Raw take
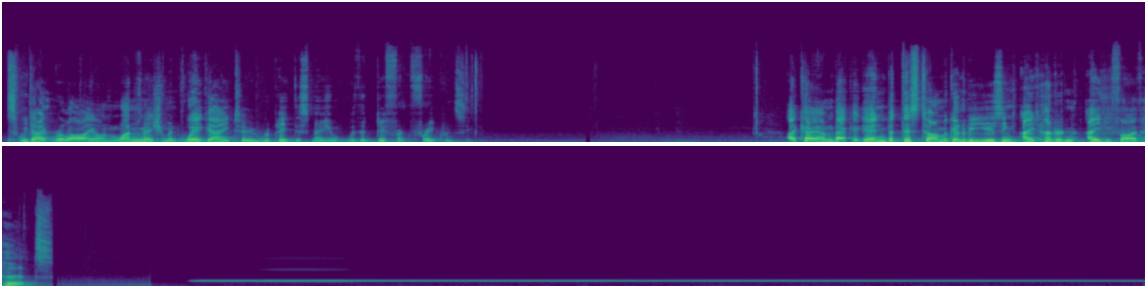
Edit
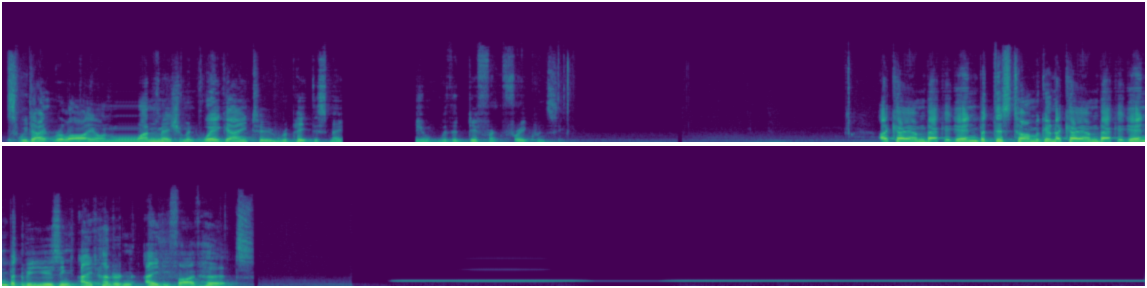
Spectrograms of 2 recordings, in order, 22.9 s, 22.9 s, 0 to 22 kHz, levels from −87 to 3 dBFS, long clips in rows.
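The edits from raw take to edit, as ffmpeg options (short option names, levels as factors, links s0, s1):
-filter_complex "[0:a]asplit=12[s0][s1][s2][s3][s4][s5][s6][s7][s8][s9][s10][s11];[s0]atrim=end=1.182[s12];[s1]atrim=start=1.148:end=1.182[s13];[s2]atrim=start=1.148:end=1.182[s14];[s3]atrim=start=1.148:end=1.182[s15];[s4]atrim=start=1.148:end=1.182[s16];[s5]atrim=start=1.148:end=1.182[s17];[s6]atrim=start=1.148:end=3.22,asetpts=PTS-STARTPTS,afade=t=out:st=2.068:d=0.004:c=hsin,apad=pad_dur=0.74[s18];[s7]atrim=start=3.22:end=9.622,asetpts=PTS-STARTPTS,afade=t=in:d=0.004:c=hsin[s19];[s8]atrim=start=7.888:end=8.982[s20];[s9]atrim=start=9.618:end=15.35,asetpts=PTS-STARTPTS,afade=t=out:st=5.482:d=0.25:silence=0.0841395[s21];[s10]atrim=start=15.35:end=15.98,asetpts=PTS-STARTPTS,volume=0.0841[s22];[s11]atrim=start=15.98,asetpts=PTS-STARTPTS,afade=t=in:d=0.25:silence=0.0841395[s23];[s12][s13]acrossfade=d=0.004:c1=hsin:c2=hsin[s24];[s24][s14]acrossfade=d=0.004:c1=hsin:c2=hsin[s25];[s25][s15]acrossfade=d=0.004:c1=hsin:c2=hsin[s26];[s26][s16]acrossfade=d=0.004:c1=hsin:c2=hsin[s27];[s27][s17]acrossfade=d=0.004:c1=hsin:c2=hsin[s28];[s18][s19]concat=n=2:v=0:a=1[s29];[s28][s29]acrossfade=d=0.004:c1=hsin:c2=hsin[s30];[s30][s20]acrossfade=d=0.004:c1=hsin:c2=hsin[s31];[s21][s22][s23]concat=n=3:v=0:a=1[s32];[s31][s32]acrossfade=d=0.004:c1=hsin:c2=hsin"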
